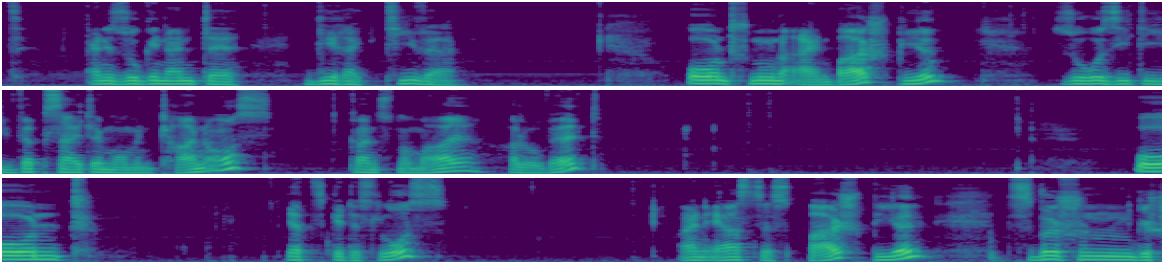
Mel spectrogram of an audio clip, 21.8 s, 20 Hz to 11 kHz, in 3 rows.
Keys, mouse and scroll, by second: 0.5-1.8 drag, 5.3 click, 6.3 click, 6.9 click, 11.9 click, 16.9-18.7 drag.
